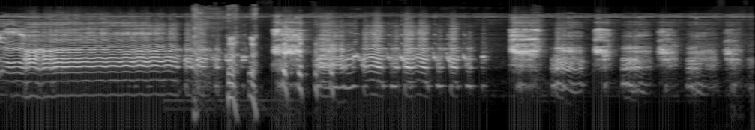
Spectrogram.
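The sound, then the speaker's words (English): A donkey named Monty, known as the singing donkey, brays loudly, opening with a long, wavering drawn-out note, then breaking into a rapid series of rasping, rhythmic hee-haw bursts with no voices around it. “No, but seriously, guys, look for Monty the singing donkey and follow that page.”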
